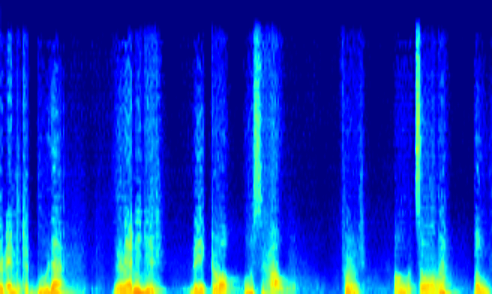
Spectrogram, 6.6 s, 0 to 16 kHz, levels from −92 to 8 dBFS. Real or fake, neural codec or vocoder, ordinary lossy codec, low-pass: fake; codec, 44.1 kHz, 0.9 kbps, DAC; none; 14.4 kHz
